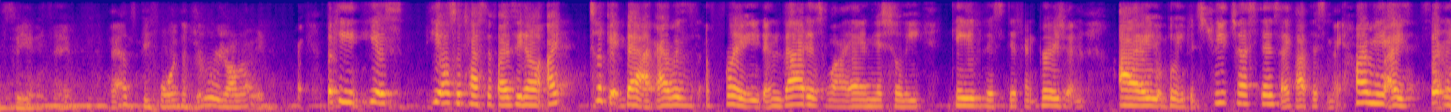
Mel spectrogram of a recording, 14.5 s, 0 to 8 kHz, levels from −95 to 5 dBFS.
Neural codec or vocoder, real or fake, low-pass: codec, 16 kHz, 2 kbps, FreqCodec, smaller model; fake; 7.2 kHz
